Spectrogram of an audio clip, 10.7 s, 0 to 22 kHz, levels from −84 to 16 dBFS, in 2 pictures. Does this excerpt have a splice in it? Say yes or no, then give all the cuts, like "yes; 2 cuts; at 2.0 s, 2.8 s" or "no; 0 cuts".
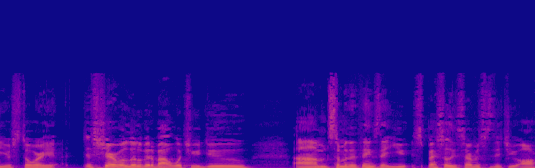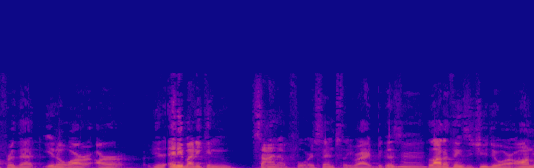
no; 0 cuts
